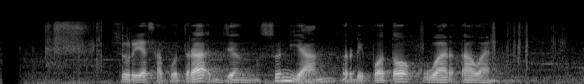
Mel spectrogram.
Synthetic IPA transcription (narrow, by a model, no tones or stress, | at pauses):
suɾiasaput̪ɾad͡ʒɨŋsunjaŋkɨrdipɔ̰t̪ɔkuwart̪awan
